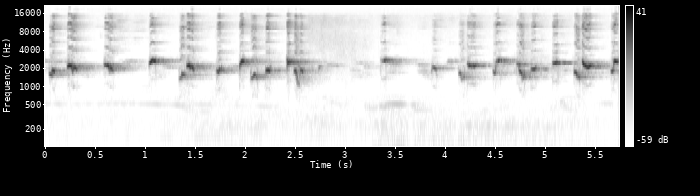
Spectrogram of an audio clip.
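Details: Sooty-headed bulbul delivering a long training song for young birds, lively bubbling whistles in quick pairs, a short gap midway, then more rapid warbles over faint low background rumble.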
